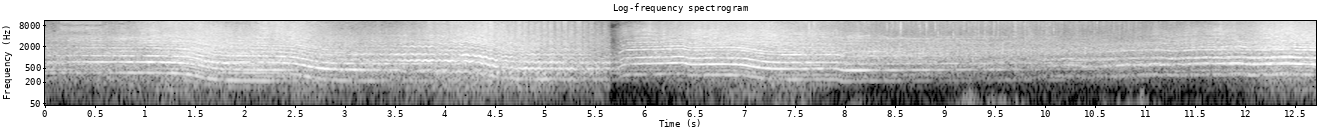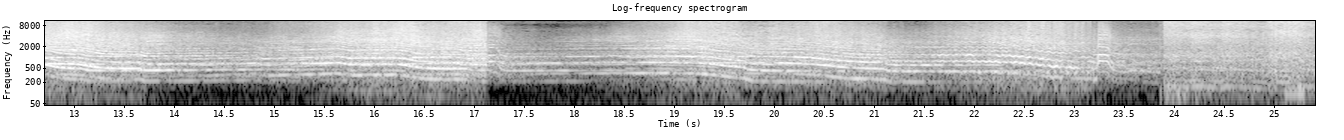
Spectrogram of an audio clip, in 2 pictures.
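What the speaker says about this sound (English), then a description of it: "you can hear Happy Kilmore's car in the background" Racing car engines in a racing video game's Italian Grand Prix drone and whine steadily with rising and falling pitch as gears shift, a continuous loud roar with brief dips between passes.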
